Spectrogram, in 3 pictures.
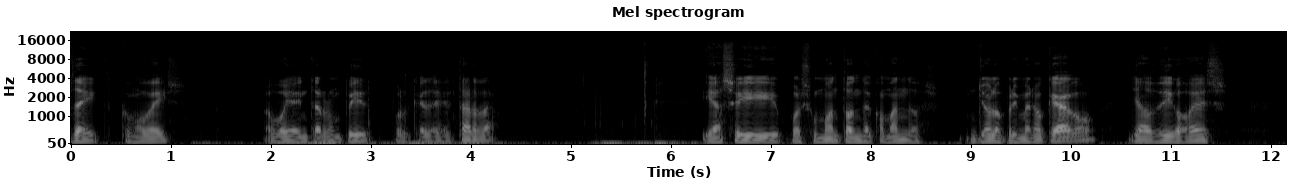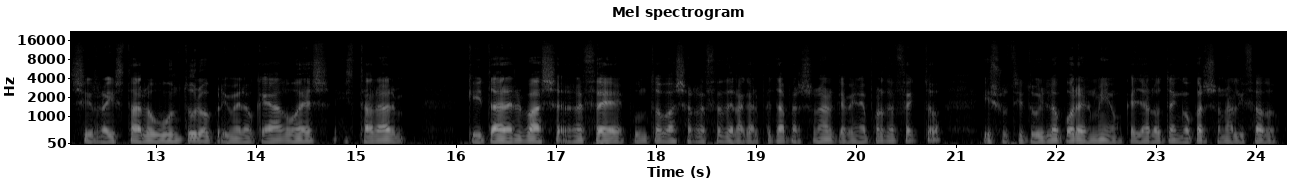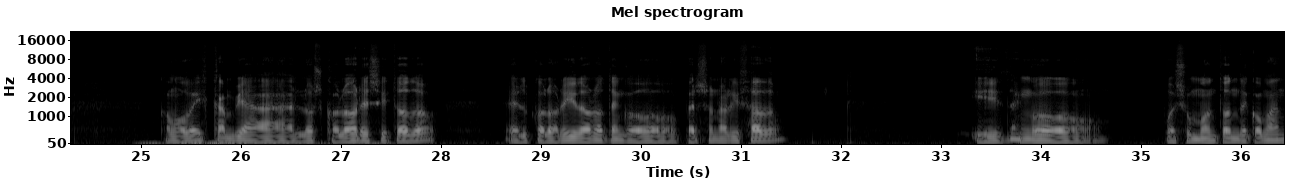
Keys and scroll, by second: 3.3 ctrl+z, 5.9 ctrl+l, 25.5-26.2 typing, 27.4 Return, 28.1 typing.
